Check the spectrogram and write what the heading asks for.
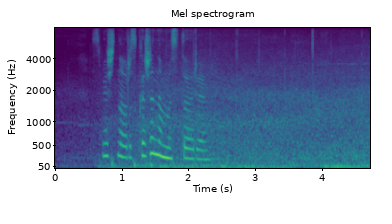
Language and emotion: Russian, positive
